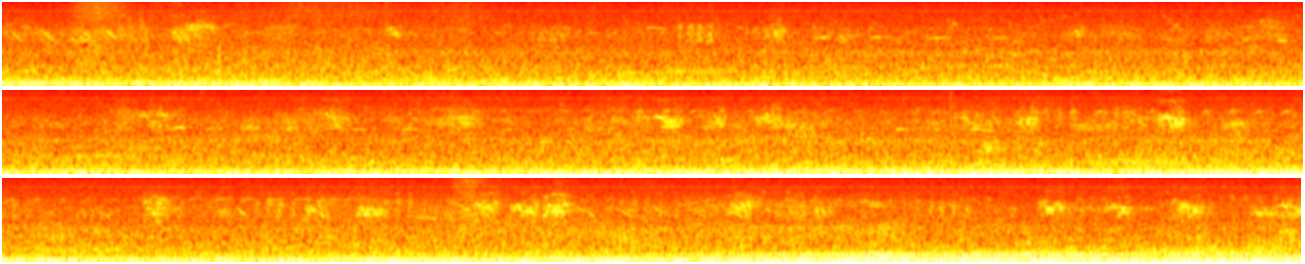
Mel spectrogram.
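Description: Many short bird chirps, on and off throughout, over a steady low hum that grows slightly louder near the end.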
